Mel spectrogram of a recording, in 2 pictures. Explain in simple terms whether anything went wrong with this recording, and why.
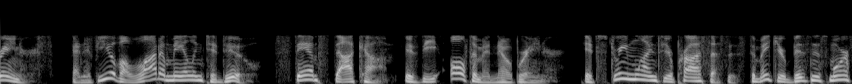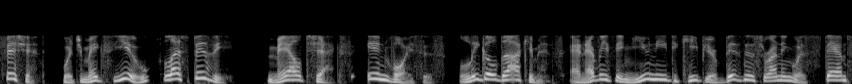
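Nothing went wrong with the recording: the speech signal runs steadily, with no breaks, level jumps or added disturbances anywhere along its course.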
